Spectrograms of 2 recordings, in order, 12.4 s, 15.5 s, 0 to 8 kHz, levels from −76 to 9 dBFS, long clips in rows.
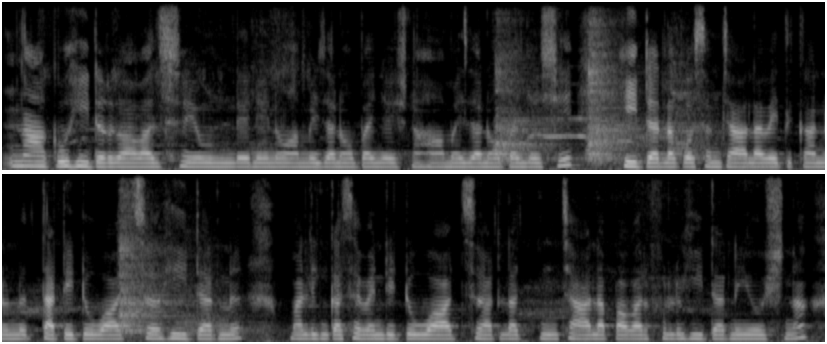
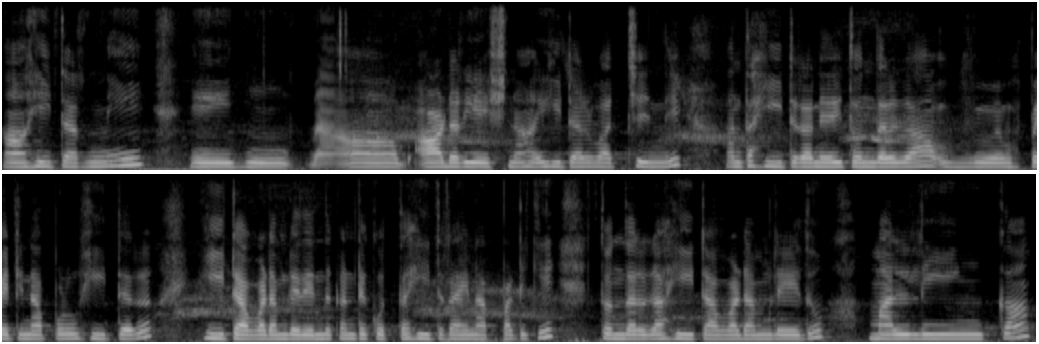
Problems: constant background noise, background conversations at intervals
